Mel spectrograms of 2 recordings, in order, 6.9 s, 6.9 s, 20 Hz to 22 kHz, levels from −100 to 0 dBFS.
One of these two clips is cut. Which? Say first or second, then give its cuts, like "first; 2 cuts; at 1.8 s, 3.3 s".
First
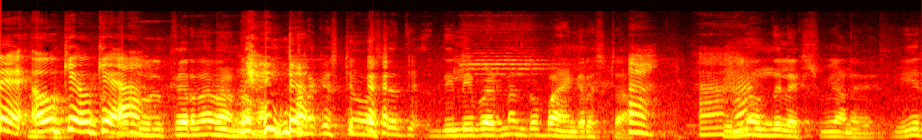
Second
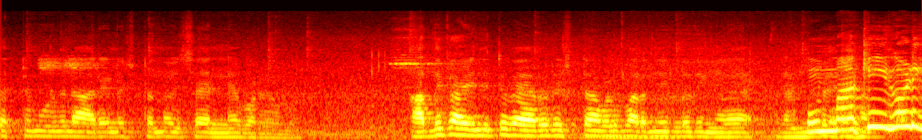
first; 1 cut; at 5.0 s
